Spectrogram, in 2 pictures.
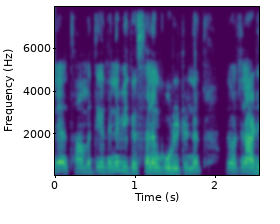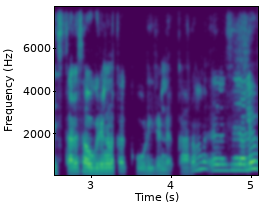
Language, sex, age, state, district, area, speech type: Malayalam, female, 18-30, Kerala, Kozhikode, urban, spontaneous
